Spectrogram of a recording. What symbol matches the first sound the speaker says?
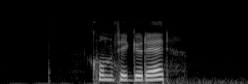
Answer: kʰ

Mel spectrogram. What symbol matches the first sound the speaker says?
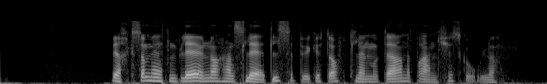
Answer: ʋ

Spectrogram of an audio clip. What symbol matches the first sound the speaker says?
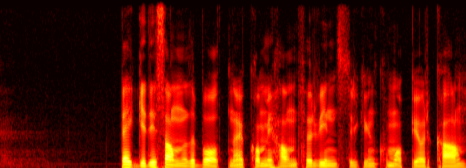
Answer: b̥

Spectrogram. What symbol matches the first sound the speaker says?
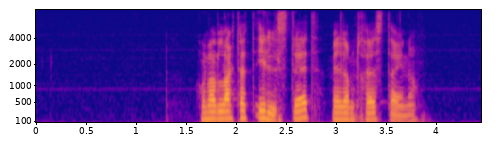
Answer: h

